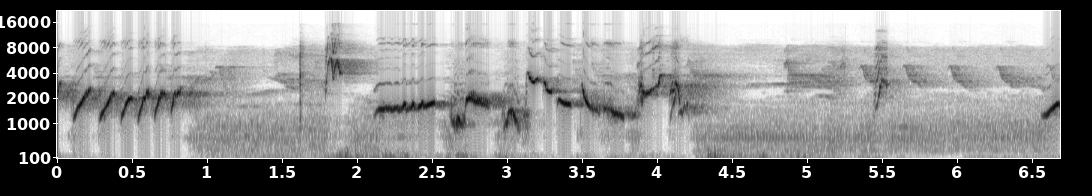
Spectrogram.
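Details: White-rumped shama singing vigorously as a master song to provoke young birds: a fast series of about eight rising chirps, then mixed whistles, harsh buzzy notes and descending slurs, ending in softer high chips.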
